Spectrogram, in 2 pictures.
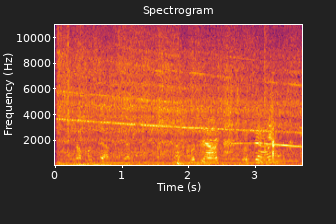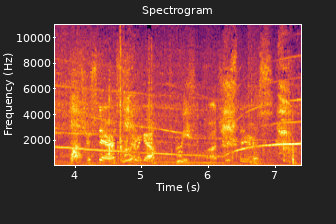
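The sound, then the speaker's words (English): Siren of an ambulance arriving beside a plane whose door and steps have been lowered, wailing steadily with a slowly falling pitch that swings back up near the end, while people talk over it. “The ambulance arrives”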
